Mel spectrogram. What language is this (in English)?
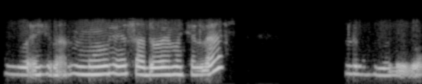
Assamese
